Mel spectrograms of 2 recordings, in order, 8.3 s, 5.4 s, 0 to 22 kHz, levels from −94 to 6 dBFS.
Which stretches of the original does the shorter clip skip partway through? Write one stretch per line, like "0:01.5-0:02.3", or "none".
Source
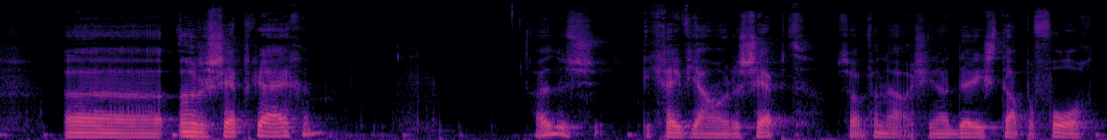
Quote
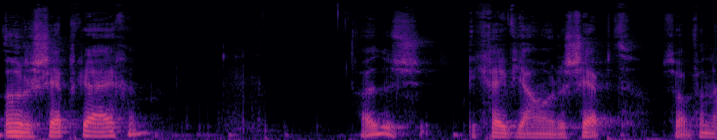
none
